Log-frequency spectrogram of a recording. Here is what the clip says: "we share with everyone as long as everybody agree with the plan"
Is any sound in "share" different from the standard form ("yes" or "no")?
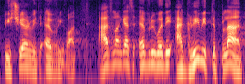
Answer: no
